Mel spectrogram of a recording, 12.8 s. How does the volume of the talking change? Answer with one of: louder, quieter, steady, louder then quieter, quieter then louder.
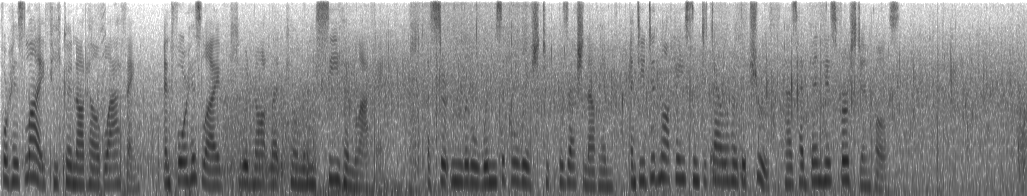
steady.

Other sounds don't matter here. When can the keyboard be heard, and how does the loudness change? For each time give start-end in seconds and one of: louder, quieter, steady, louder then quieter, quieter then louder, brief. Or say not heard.
not heard.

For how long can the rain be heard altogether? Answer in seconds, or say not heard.
13 s.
